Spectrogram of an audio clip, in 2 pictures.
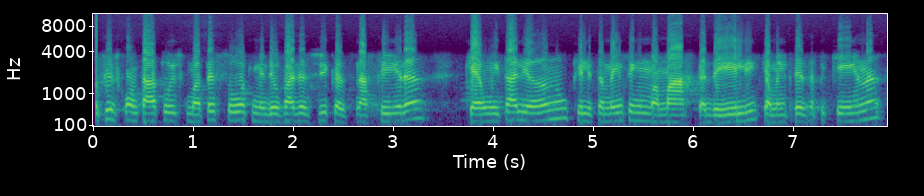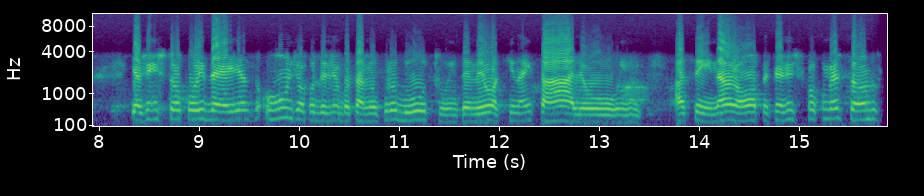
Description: que conversou por telefone, de Milão, com o Portal da Indústria.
